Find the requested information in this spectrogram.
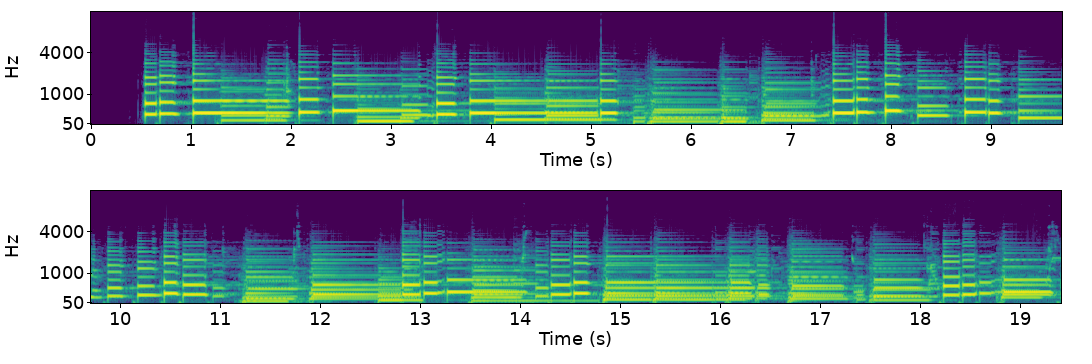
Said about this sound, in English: Okay, so first things first, let me just play through the, the song, the melody of it for you, so you can hear how it goes.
